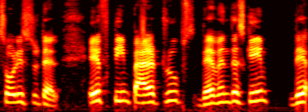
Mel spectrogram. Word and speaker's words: ParaTroops: he please parrot troop okay it's parrot troops okay okay okay i'm sorry but is it is it paratroops let me just say yeah it's parrot troops it's not paratroopers i think i was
